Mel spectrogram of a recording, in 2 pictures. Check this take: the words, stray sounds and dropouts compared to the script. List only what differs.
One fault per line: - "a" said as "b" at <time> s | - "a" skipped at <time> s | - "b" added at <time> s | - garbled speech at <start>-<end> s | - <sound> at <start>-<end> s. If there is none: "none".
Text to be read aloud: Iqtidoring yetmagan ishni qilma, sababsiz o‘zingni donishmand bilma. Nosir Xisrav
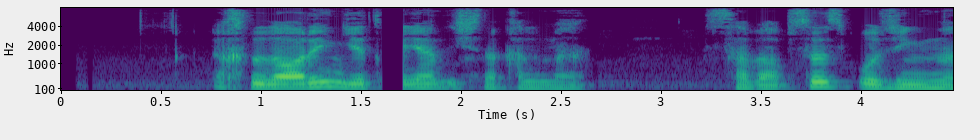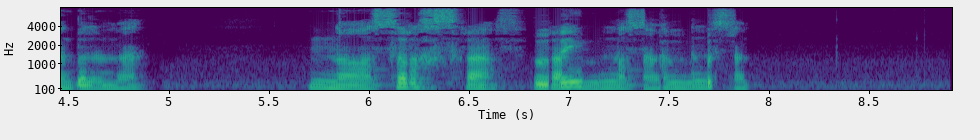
- dropout at 1.6-1.7 s
- "donishmand" skipped at 4.5 s
- garbled speech at 6.8-7.9 s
